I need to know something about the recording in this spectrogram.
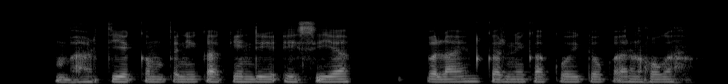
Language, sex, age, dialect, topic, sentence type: Hindi, male, 25-30, Garhwali, banking, statement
